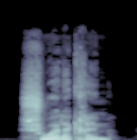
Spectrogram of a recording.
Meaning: cream puff
- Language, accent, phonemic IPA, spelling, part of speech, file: French, France, /ʃu a la kʁɛm/, chou à la crème, noun, LL-Q150 (fra)-chou à la crème.wav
